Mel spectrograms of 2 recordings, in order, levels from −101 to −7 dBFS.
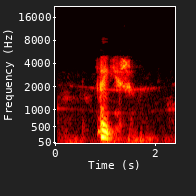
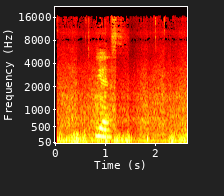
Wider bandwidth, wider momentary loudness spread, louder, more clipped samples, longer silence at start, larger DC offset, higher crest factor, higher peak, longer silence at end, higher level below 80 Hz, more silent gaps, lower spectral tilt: second, 5.2 kHz vs 17 kHz; about the same, 16 LU vs 14 LU; second, -30 LUFS vs -20 LUFS; neither; first, 0.85 s vs 0.05 s; neither; about the same, 22 dB vs 18 dB; second, -10 dBFS vs -2 dBFS; first, 0.9 s vs 0 s; second, -68 dBFS vs -32 dBFS; neither; first, -9 dB/octave vs -6 dB/octave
